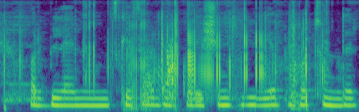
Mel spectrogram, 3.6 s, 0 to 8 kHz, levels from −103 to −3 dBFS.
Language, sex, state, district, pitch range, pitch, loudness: Hindi, female, Punjab, Kapurthala, 185-195 Hz, 190 Hz, -23 LUFS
